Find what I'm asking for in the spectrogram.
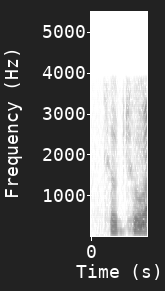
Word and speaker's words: couture: Couture? – Yeah, mm-hmm.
